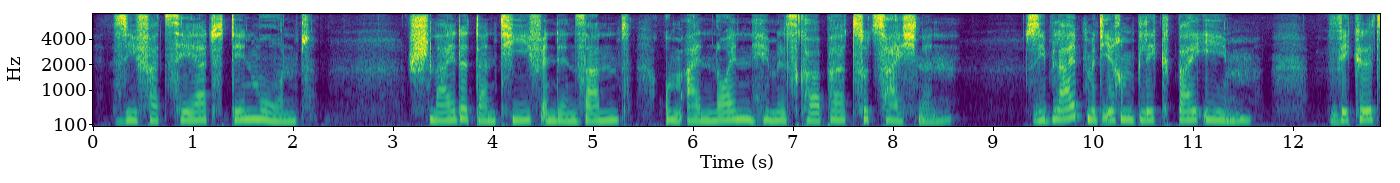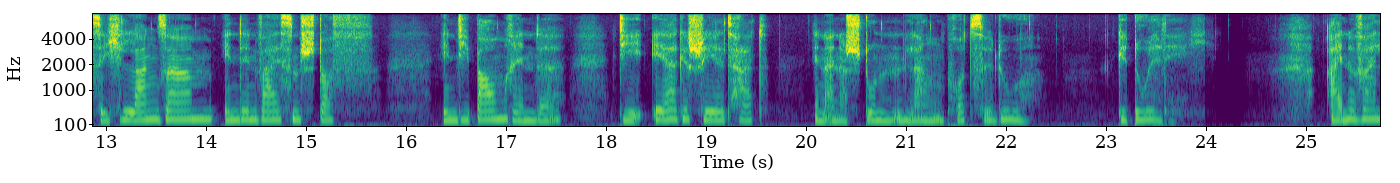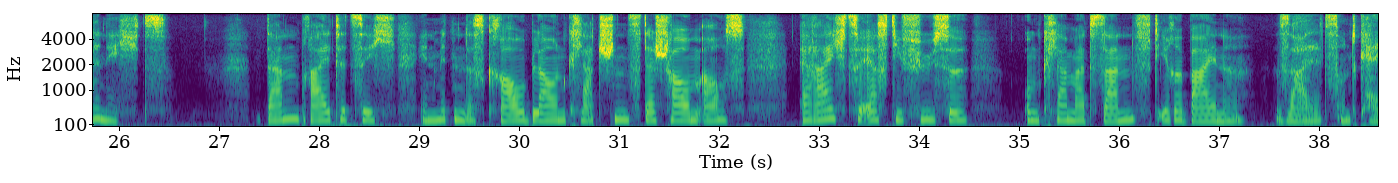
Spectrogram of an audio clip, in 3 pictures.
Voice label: Hörbuch; Intervalle

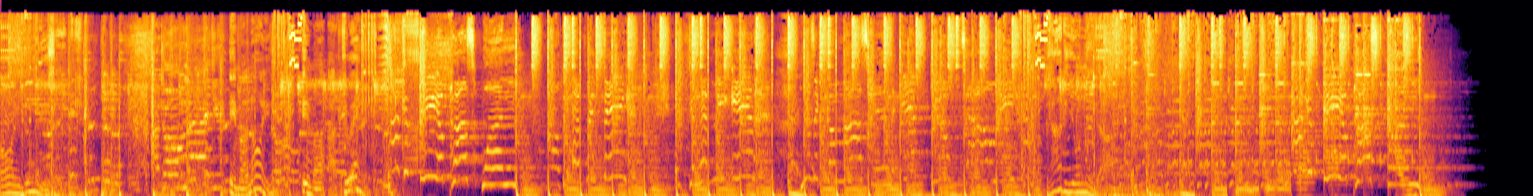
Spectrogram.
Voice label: Hörprobe Stationvoice Radio; Radio Nidda

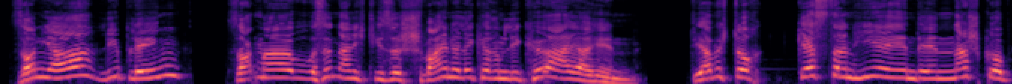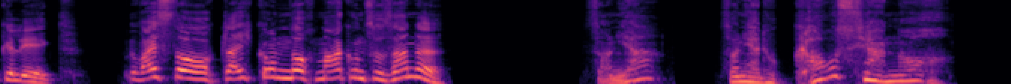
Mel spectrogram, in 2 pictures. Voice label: Werbung

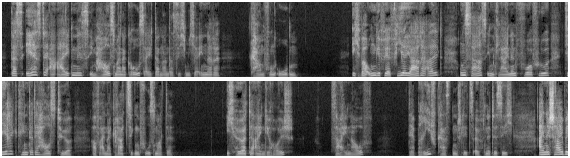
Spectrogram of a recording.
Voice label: Hörbuch; SprecherAkademie

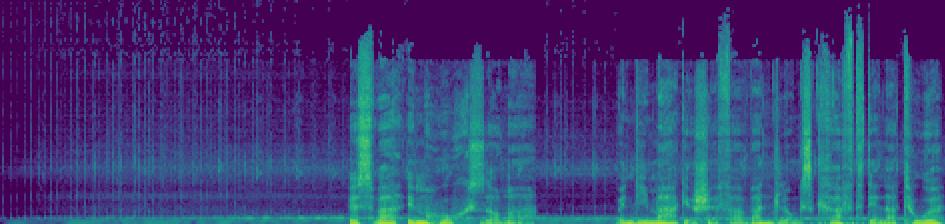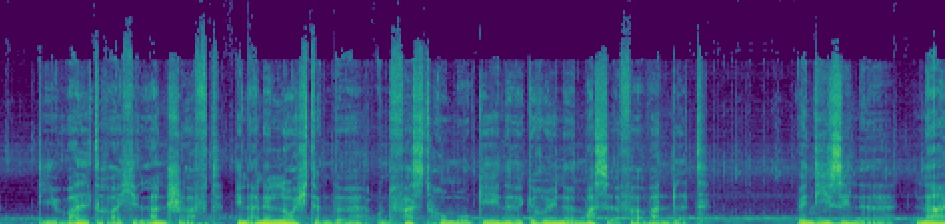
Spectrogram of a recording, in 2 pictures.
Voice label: Hörbuch; Das Grab

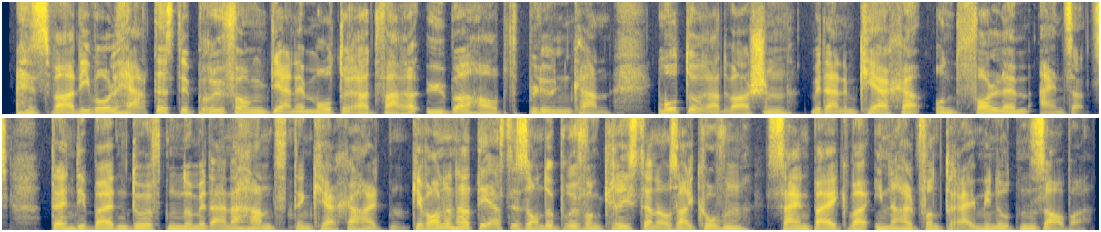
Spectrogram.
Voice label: Reportage Text

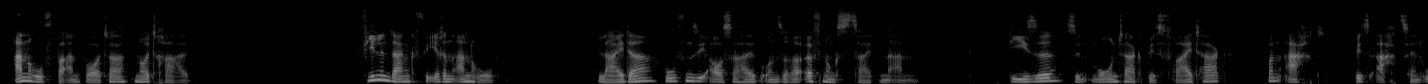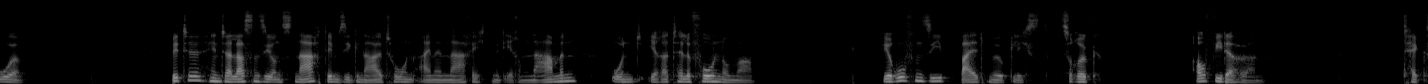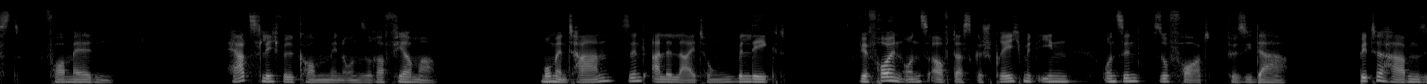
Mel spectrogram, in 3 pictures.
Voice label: telefonansagen

